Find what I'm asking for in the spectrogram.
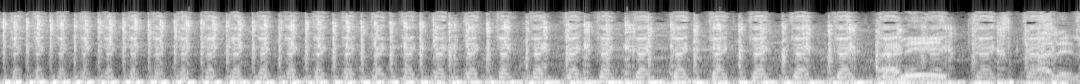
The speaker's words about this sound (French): on fait tourner la roue, tu nous dis top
